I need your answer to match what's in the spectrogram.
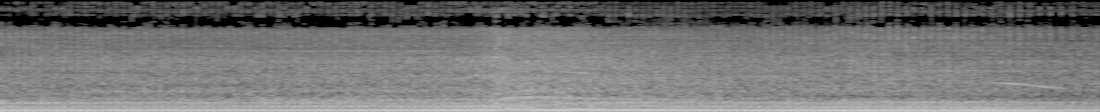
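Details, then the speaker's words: Newly swapped carbureted engine, just fitted with a fuel line, fuel filter, throttle and exhaust. It runs better but will not hold idle: an uneven, wavering beat that dips and picks back up. Rough idle, cause not yet found. "It does not like idle though."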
